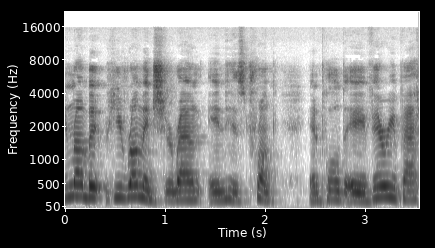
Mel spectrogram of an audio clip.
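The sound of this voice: Pitch rises and falls in an ordinary way here. The delivery is an unforced reading voice.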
